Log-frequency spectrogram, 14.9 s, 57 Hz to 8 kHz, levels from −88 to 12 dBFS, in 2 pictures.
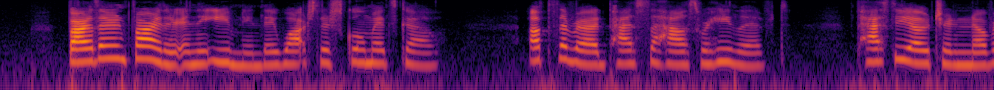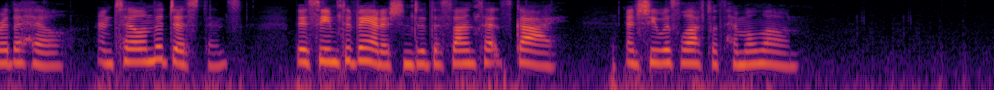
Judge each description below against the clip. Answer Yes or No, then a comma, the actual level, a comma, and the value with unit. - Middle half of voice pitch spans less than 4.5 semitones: Yes, narrow, 2.5 semitones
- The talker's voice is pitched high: Yes, very high, 250 Hz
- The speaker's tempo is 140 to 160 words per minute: No, average, 185 wpm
